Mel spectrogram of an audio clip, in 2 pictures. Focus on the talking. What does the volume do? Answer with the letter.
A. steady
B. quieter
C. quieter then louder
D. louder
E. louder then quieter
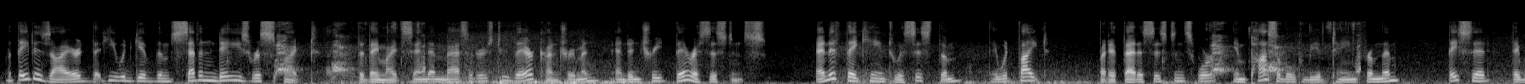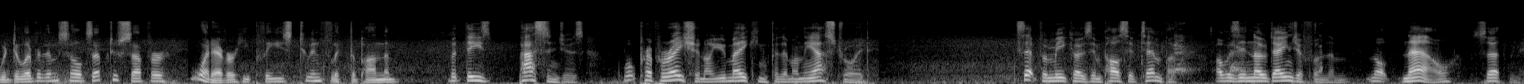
A.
